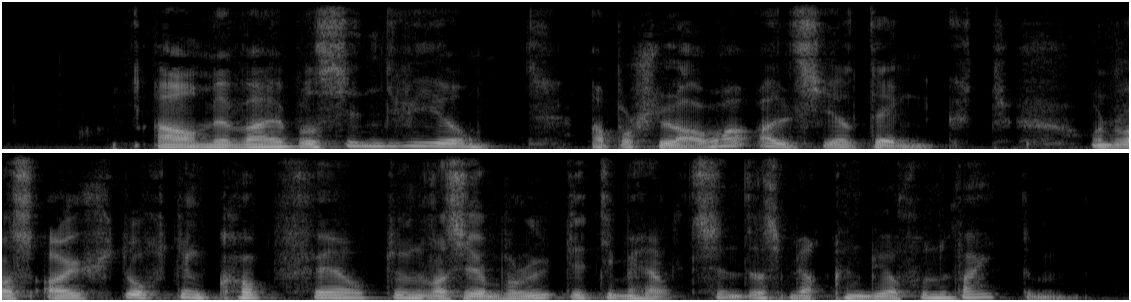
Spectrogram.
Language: German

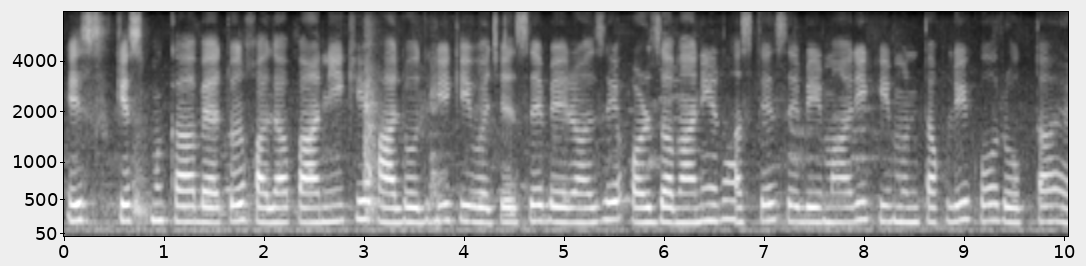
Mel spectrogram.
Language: Urdu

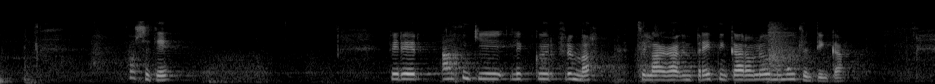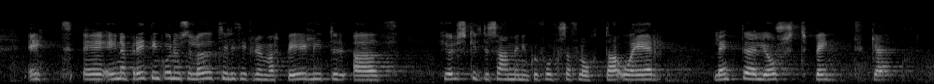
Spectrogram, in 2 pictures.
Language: Icelandic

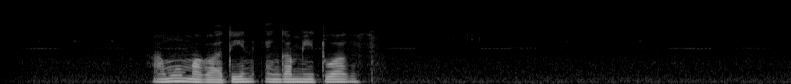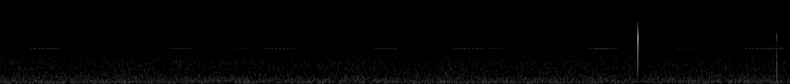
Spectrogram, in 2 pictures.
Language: Kalenjin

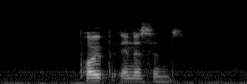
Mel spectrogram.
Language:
English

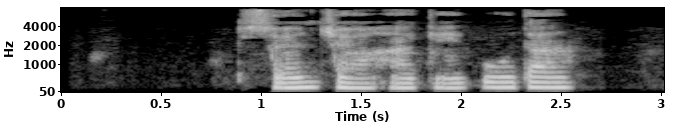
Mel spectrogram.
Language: Cantonese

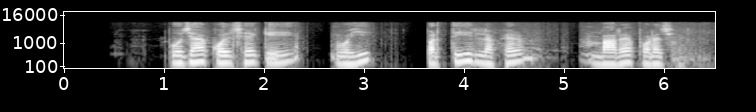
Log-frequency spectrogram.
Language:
Magahi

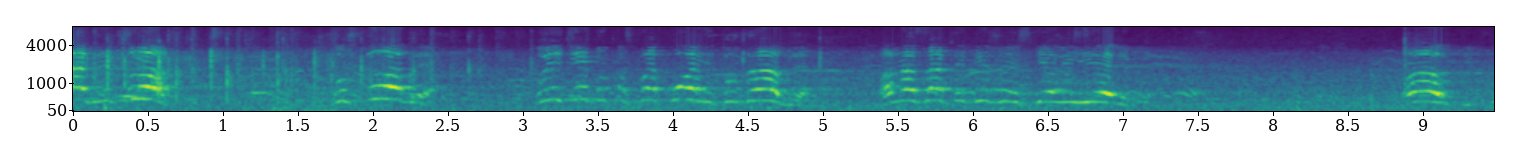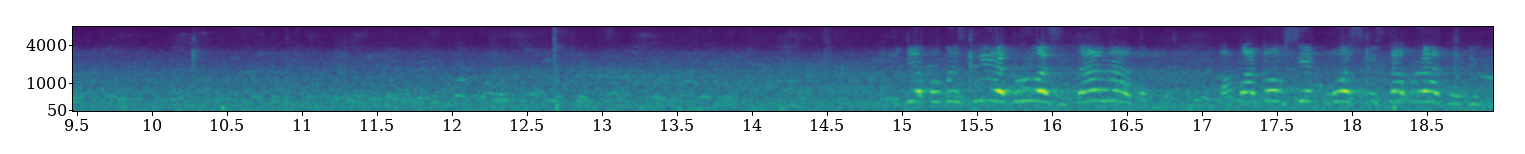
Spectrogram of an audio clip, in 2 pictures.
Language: Russian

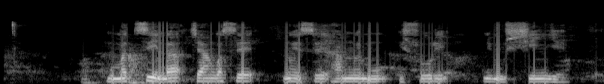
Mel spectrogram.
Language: Kinyarwanda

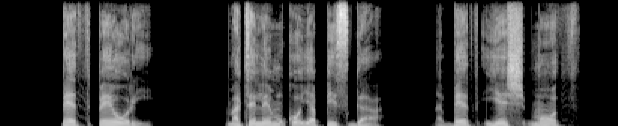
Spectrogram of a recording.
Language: Swahili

